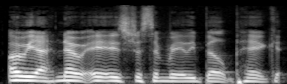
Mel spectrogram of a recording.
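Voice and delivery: normal talking voice

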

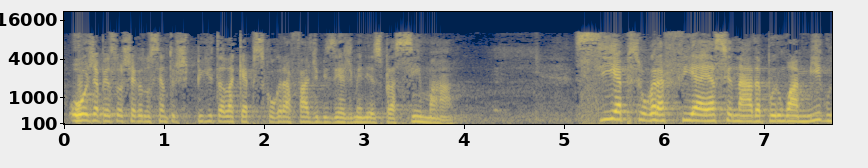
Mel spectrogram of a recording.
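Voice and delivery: usual speaking voice

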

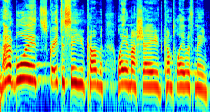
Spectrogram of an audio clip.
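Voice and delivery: very high, singing-out welcome; delighted tree. Acted. Tree welcomes the boy back to play, high and delighted. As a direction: greet a long-missed child in a high storybook voice.

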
